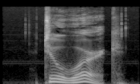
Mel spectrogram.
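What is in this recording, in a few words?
to work, male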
